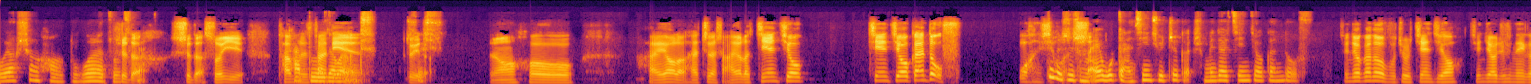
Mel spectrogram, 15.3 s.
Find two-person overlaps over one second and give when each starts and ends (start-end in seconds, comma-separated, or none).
2.9-4.3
